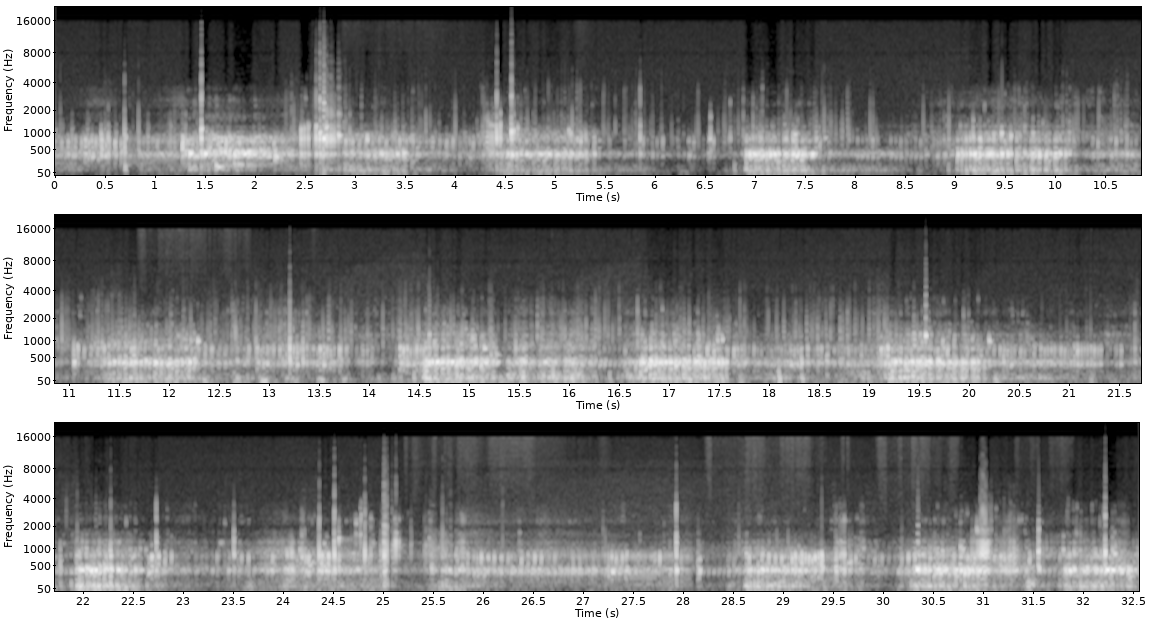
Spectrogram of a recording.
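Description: Muffled underwater sound picked up by a submerged camera in lake water: a resonant rumble with some gurgling that swells every two to three seconds.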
